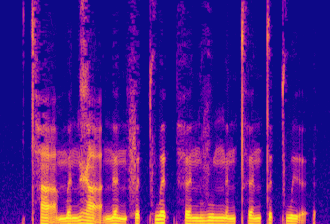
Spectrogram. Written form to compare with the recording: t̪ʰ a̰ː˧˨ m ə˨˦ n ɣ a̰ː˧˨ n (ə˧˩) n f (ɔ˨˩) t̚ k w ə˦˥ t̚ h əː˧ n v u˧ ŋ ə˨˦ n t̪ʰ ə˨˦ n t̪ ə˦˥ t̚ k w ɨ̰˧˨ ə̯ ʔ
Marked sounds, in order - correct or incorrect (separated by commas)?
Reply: correct, incorrect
